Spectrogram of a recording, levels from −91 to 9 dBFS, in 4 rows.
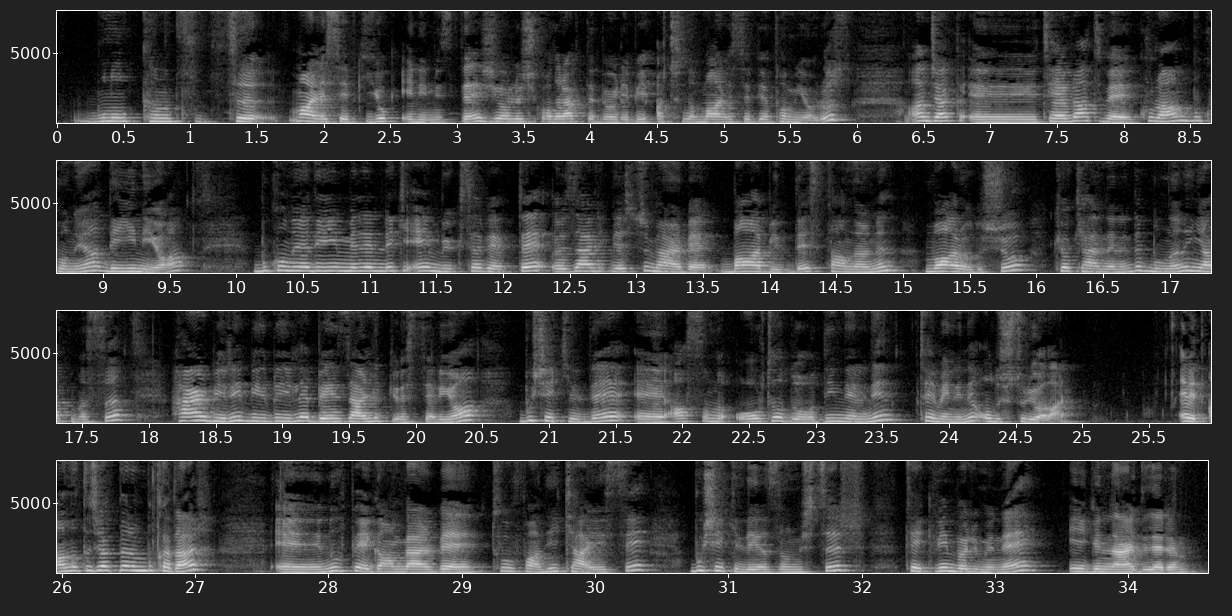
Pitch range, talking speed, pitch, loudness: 190-260 Hz, 120 wpm, 220 Hz, -20 LUFS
